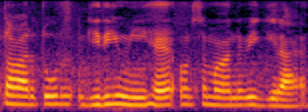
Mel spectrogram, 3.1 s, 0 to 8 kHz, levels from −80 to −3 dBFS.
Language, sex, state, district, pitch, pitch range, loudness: Hindi, female, Haryana, Jhajjar, 205 Hz, 195-220 Hz, -16 LUFS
